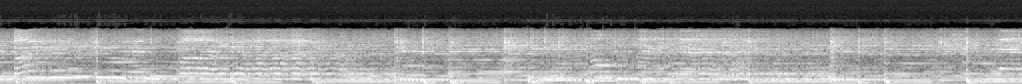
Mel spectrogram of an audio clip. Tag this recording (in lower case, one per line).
music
